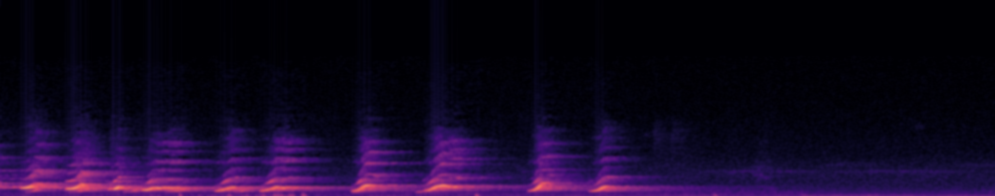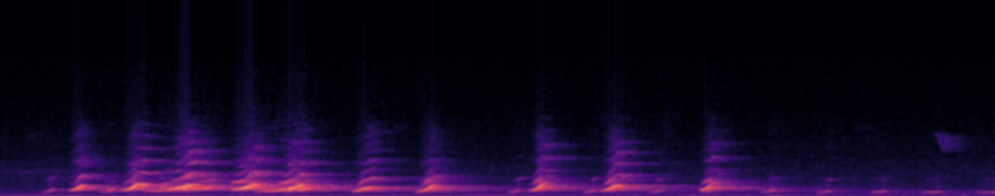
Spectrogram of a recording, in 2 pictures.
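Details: Chimpanzee in a jungle setting giving a rapid series of rising, harmonic hooting calls, about two per second, in two bursts separated by a quiet gap, the notes sliding upward and growing louder before fading.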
